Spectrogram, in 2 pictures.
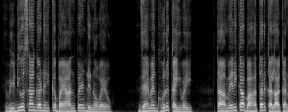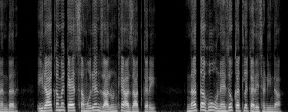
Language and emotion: Sindhi, neutral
